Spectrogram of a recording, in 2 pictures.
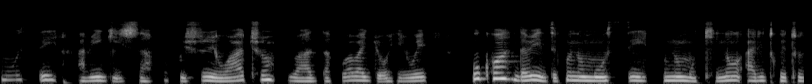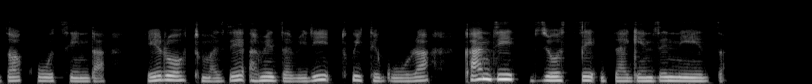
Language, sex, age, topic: Rundi, female, 25-35, education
